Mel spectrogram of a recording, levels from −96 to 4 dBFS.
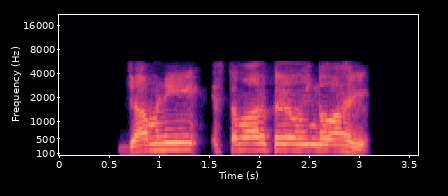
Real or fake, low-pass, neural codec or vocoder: fake; 5.4 kHz; codec, 44.1 kHz, 2.6 kbps, DAC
